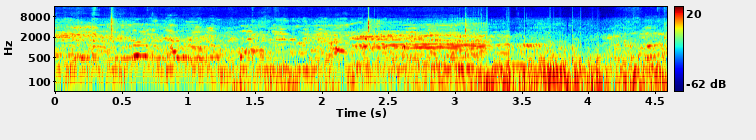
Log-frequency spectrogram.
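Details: At Raniganj livestock market in Dinajpur, 29 May 2025, amid cows sold with their calves, a cow lows with a long, arching tonal moo rising then falling, over constant crowd talk and noise.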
